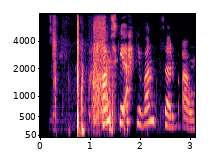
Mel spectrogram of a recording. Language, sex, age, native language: Icelandic, female, 9, Icelandic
